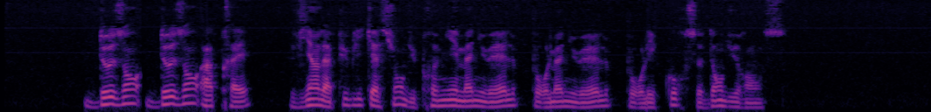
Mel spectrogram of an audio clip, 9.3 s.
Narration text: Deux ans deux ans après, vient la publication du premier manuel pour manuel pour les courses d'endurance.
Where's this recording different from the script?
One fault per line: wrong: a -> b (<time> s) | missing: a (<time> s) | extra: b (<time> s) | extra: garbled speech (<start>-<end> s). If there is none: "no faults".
no faults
